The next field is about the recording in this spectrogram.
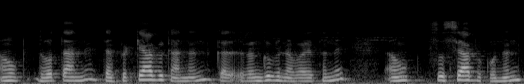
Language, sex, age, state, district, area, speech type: Sindhi, female, 60+, Madhya Pradesh, Katni, urban, spontaneous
